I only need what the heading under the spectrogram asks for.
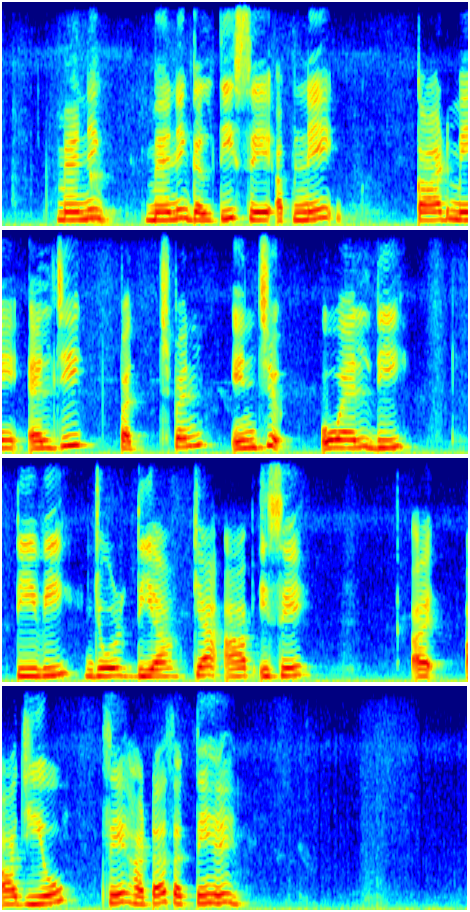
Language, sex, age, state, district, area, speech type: Hindi, female, 18-30, Madhya Pradesh, Seoni, urban, read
